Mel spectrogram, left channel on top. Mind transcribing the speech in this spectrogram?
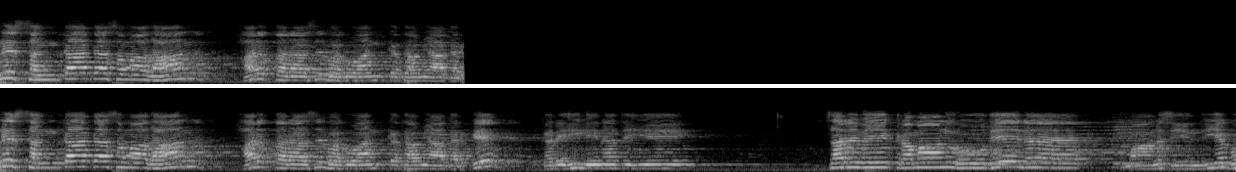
शंका का समाधान हर तरह से भगवान की कथा में आकर के कर ही लेना चाहिए। सर्वे क्रमानुरोधेन मानसेन्द्रिय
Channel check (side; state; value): left; drops out; at 4.7 s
